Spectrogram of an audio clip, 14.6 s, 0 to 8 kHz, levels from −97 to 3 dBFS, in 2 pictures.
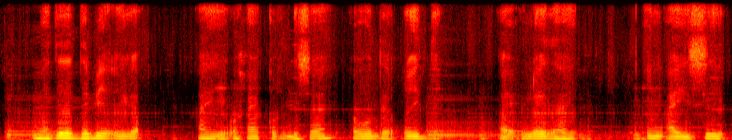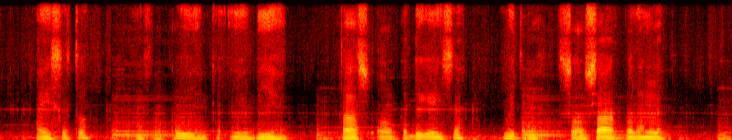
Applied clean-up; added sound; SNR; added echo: neural separator model SepFormer DNS4.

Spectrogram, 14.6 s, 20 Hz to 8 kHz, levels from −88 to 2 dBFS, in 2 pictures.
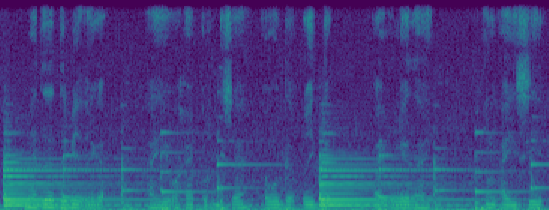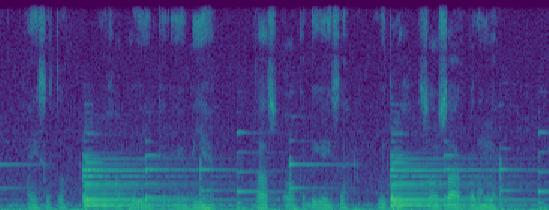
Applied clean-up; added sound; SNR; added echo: none; Keyboard (musical); -4 dB; none.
